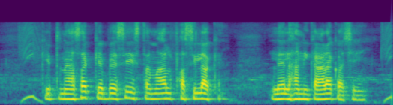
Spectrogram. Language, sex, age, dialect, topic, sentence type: Maithili, male, 25-30, Southern/Standard, agriculture, statement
